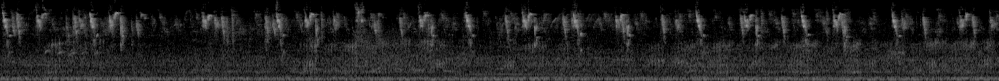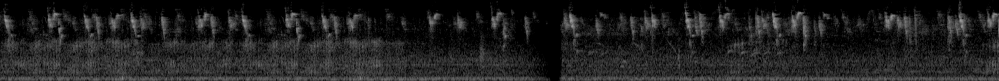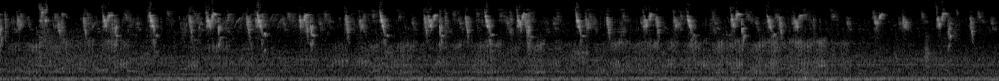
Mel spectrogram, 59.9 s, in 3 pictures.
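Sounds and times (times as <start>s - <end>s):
small bird chirping: 0.0s - 59.9s.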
